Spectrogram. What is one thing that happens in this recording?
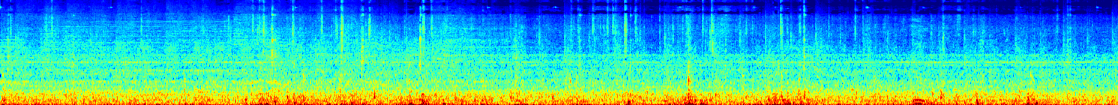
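Tyres crunch and grind over loose rocks and gravel.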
